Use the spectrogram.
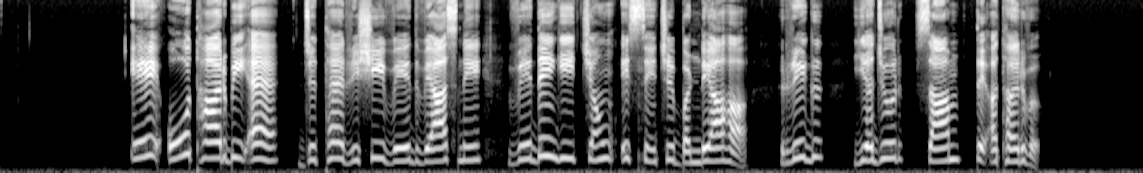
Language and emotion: Dogri, neutral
